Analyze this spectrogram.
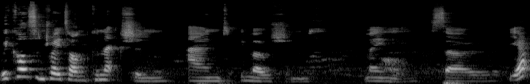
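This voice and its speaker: A woman's somewhat breathy, fairly high voice at a fairly slow pace, with very wide pitch swings and long, frequent pauses. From Italy, Venice region. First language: Italian. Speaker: improv performer. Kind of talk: podcast interview. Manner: hesitant, many fillers.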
